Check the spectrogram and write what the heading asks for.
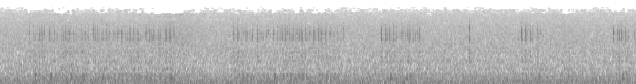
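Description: Faint, intermittent rustling of long hair being gathered and sectioned by hand, over quiet room tone.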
